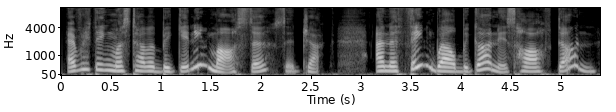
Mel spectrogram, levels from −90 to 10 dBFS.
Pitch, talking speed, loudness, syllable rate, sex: 240 Hz, 180 wpm, -18 LUFS, 5.2 syllables/s, female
